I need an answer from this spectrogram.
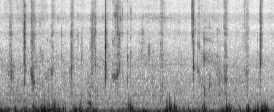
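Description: Close-up eating sounds: chewing with many sharp mouth clicks and crackles, over an irregular low rumble of wind buffeting the microphone.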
